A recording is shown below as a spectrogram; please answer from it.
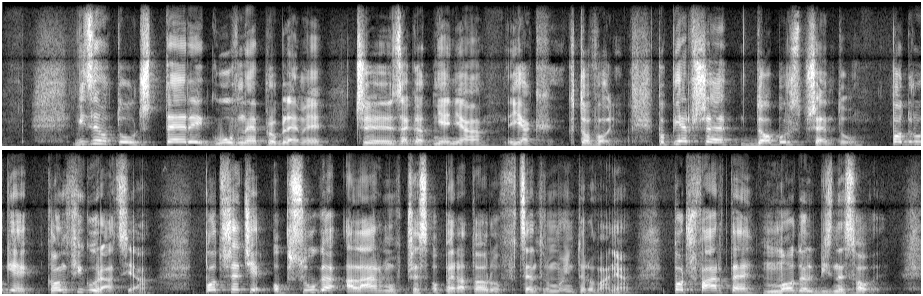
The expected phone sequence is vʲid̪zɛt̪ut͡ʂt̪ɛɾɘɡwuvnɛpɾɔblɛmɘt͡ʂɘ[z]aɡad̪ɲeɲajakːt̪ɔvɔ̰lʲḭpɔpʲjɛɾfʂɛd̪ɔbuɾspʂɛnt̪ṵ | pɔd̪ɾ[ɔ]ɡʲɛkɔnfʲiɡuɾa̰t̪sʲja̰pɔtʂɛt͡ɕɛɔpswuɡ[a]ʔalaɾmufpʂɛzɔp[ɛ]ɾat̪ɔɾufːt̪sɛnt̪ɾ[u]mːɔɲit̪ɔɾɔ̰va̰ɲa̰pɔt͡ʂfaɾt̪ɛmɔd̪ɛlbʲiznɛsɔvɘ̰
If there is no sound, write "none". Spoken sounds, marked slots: z, u, a, ɛ, u

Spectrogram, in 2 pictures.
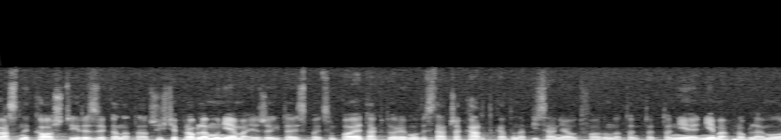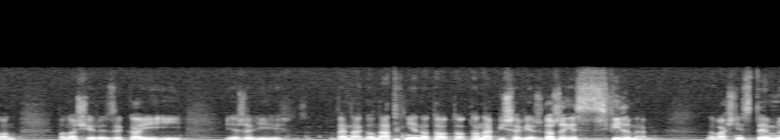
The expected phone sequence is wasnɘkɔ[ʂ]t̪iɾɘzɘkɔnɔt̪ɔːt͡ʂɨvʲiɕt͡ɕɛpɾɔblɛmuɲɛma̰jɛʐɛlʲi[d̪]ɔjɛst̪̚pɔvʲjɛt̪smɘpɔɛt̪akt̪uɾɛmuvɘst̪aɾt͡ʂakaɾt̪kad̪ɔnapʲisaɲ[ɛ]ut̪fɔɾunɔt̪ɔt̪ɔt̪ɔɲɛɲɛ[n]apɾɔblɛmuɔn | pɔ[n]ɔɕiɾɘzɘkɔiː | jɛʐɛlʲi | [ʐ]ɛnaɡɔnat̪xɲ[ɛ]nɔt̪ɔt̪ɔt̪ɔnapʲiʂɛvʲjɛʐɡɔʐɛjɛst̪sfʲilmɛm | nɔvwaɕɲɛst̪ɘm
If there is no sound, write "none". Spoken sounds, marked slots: ʂ, t̪, a, m, n, v, ɛ

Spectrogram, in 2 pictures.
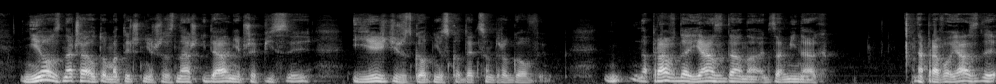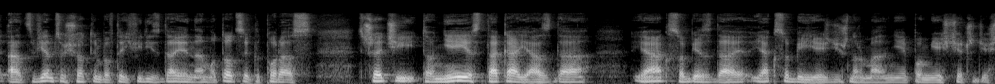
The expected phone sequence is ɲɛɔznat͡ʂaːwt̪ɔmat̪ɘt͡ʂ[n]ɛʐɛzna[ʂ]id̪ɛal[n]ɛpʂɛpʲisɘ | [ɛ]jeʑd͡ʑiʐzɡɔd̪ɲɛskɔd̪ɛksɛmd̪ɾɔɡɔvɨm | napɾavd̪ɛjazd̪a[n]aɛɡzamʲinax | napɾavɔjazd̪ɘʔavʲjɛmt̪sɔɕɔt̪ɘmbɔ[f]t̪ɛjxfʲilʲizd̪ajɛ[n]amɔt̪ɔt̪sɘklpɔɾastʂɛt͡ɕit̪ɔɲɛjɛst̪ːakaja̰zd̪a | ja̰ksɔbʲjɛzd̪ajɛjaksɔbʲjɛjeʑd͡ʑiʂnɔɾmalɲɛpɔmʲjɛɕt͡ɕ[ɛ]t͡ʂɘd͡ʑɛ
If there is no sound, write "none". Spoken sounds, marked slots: ɲ, ʂ, ɲ, i, n, f, n, ɛ

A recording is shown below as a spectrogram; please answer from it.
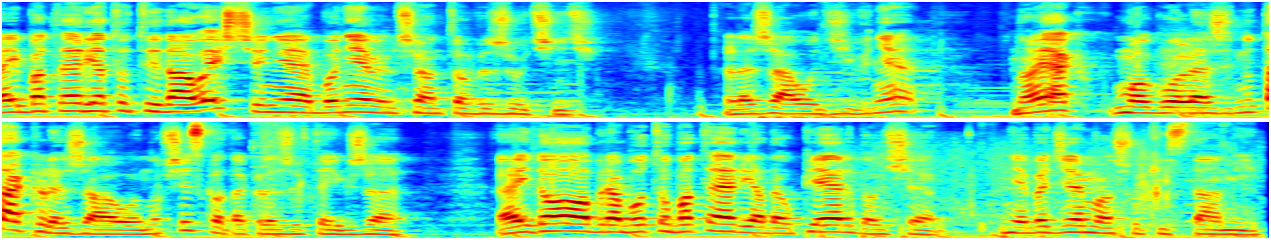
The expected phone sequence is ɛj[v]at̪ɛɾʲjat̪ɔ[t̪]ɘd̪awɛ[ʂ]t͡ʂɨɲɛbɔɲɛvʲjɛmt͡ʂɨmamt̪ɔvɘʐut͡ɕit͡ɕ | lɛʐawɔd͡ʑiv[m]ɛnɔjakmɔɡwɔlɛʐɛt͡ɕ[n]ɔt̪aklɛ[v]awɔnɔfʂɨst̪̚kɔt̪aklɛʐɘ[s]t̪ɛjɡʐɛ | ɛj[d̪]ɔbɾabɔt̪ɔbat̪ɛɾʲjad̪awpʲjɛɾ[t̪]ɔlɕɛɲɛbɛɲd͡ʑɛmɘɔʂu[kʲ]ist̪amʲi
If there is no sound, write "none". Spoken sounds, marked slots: b, t̪, ɕ, ɲ, n, ʐ, f, d̪, d̪, kʲ

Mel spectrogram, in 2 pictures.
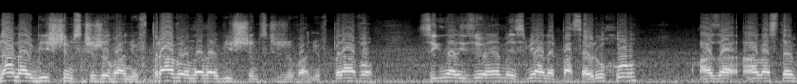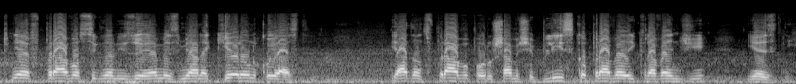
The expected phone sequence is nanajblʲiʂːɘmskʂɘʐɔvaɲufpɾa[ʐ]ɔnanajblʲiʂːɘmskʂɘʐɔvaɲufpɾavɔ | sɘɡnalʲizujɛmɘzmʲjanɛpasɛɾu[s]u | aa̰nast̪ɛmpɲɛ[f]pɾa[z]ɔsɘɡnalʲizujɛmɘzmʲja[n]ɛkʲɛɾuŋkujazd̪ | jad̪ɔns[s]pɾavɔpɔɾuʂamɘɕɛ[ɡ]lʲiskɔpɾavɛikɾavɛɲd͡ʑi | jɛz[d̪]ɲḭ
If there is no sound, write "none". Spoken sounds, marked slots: v, x, f, v, n, f, b, d̪

